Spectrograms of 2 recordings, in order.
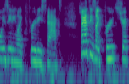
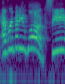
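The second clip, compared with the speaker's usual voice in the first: high, urgent appeal to everyone; mock desperation; 9 semitones higher than usual. Embarrassed passenger appealing to seatmates, mock desperation. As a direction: call the cabin's attention, frantic. Frantically proving film family friendly.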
